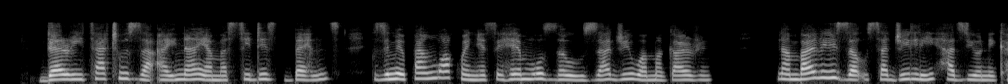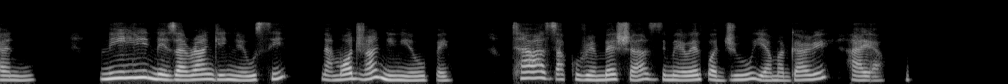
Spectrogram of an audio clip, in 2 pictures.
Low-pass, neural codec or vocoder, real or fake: 7.2 kHz; codec, 16 kHz in and 24 kHz out, 0.6 kbps, FocalCodec, streaming, 4096 codes; fake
